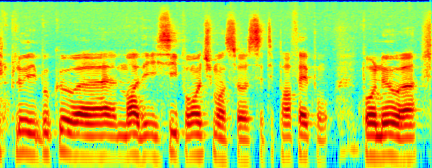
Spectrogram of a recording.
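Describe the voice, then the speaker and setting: A man with an English accent speaks at a fairly slow pace in a dark, mellow tone. His intonation stays monotone and flat. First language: English (speaking French). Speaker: professional rugby player. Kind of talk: press conference. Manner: halting, many hesitations and repetitions.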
